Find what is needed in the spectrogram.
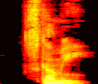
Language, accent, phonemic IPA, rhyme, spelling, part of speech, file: English, Australia, /ˈskʌmi/, -ʌmi, scummy, adjective, En-au-scummy.ogg
- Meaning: 1. Covered in scum 2. sleazy, worthless, no good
